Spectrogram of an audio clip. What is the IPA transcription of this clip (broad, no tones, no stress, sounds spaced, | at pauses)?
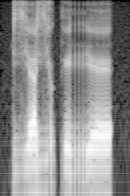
zʲ a zʲ ɔ k e rʲ ɛ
